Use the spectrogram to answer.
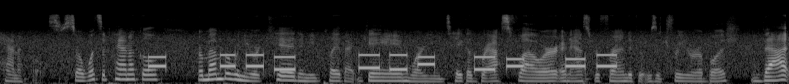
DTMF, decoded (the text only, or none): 8 992 630 27 79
